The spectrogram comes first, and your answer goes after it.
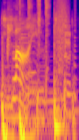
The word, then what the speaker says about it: climb: Think of the words co, lamb, climb. The B is silent, but you'll notice that the letter M comes before the silent B.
